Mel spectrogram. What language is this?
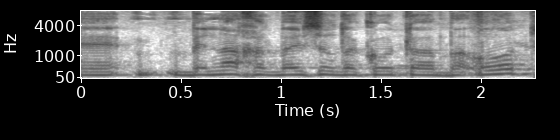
Hebrew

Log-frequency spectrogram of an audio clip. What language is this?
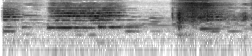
Pashto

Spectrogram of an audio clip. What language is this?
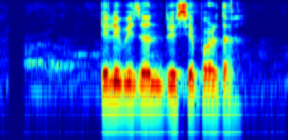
Nepali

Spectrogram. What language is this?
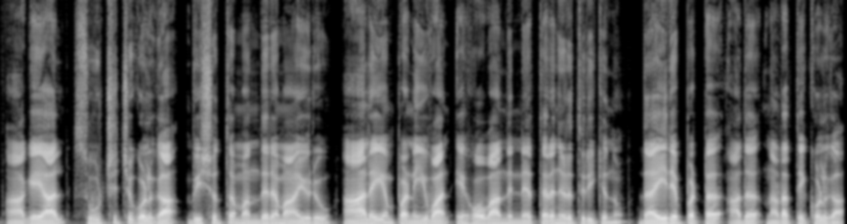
Malayalam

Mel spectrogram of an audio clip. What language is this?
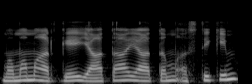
Sanskrit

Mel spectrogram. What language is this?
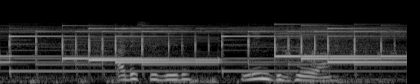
Santali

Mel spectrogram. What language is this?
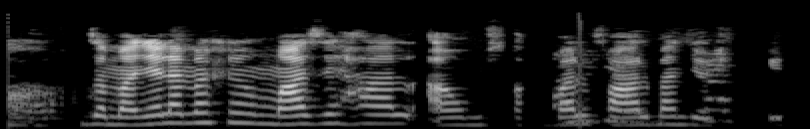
Pashto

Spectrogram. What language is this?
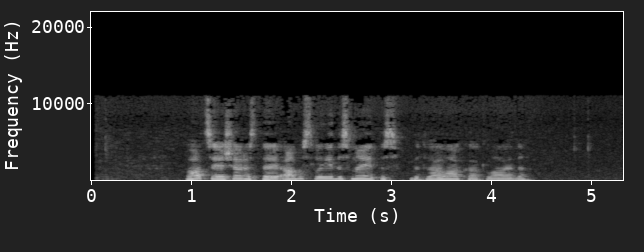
Latvian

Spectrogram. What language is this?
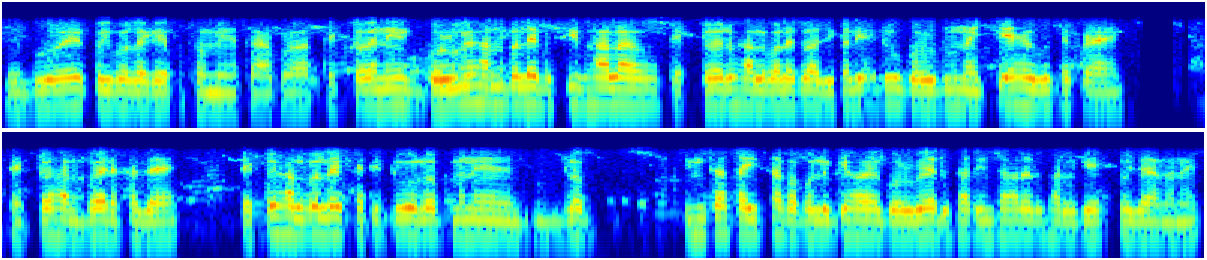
Assamese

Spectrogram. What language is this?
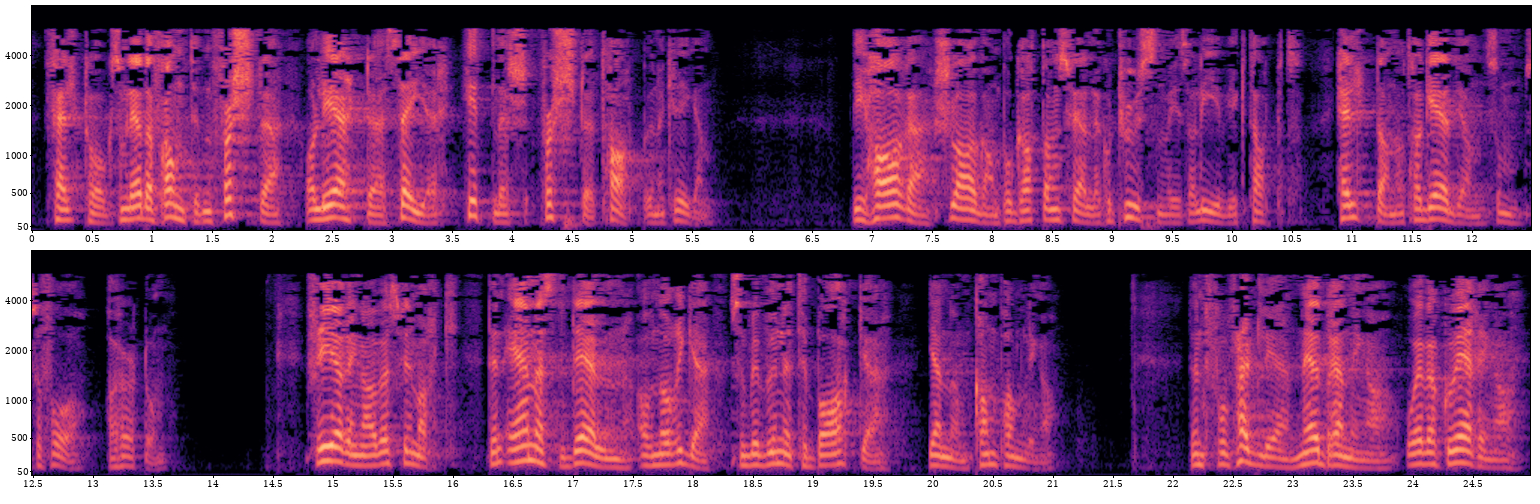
Norwegian Nynorsk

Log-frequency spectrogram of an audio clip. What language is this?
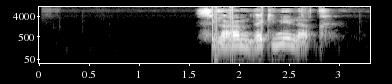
Kabyle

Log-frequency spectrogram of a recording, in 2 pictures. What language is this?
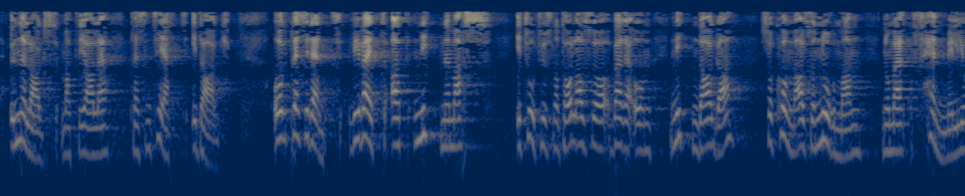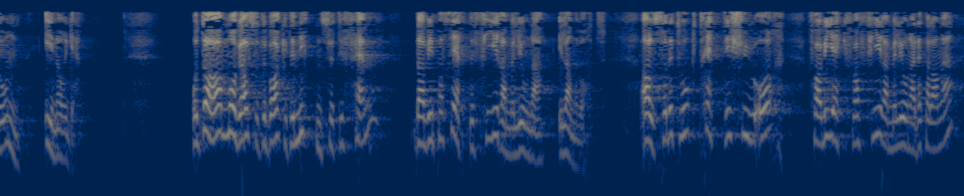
Norwegian Nynorsk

